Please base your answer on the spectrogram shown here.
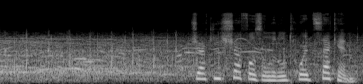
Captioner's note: whistling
